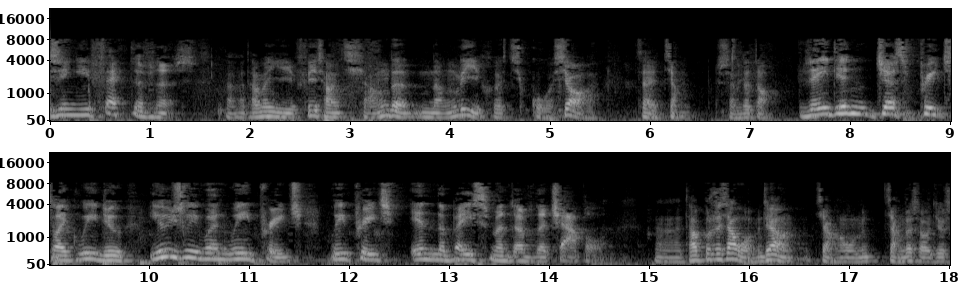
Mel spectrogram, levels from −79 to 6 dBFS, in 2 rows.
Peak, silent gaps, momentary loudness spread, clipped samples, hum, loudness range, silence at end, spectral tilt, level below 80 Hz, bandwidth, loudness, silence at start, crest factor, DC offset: -8 dBFS; none; 13 LU; under 0.1%; none; 6 LU; 0 s; -4.5 dB/octave; -50 dBFS; 8.8 kHz; -29 LUFS; 0 s; 20 dB; under 0.1%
